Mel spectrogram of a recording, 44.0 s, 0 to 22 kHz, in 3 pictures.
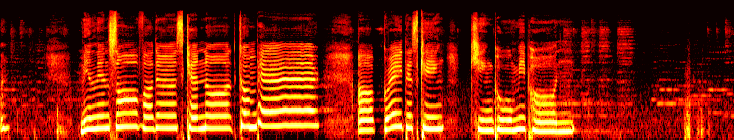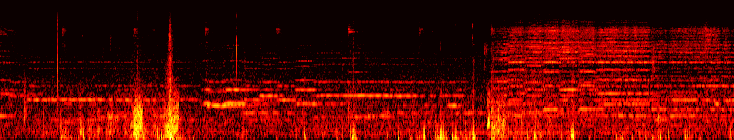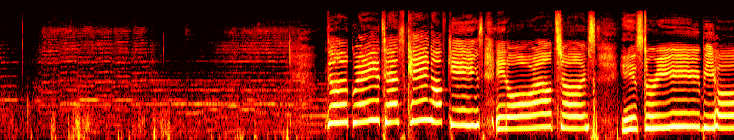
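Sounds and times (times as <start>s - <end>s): girl singing into a microphone: 0.0s - 11.9s, 30.4s - 44.0s
faint backing track: 0.0s - 44.0s.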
